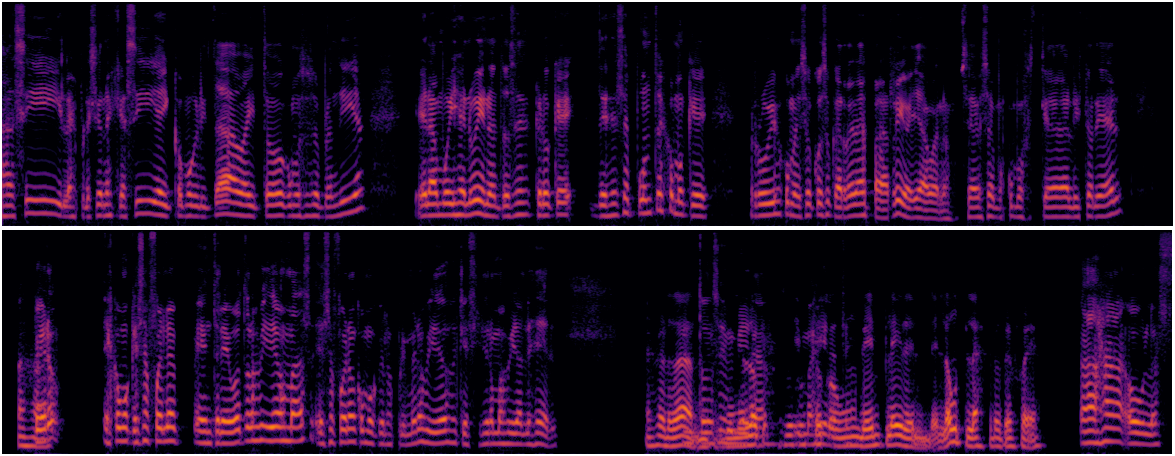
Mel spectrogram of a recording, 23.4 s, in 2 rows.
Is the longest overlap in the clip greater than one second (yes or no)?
yes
